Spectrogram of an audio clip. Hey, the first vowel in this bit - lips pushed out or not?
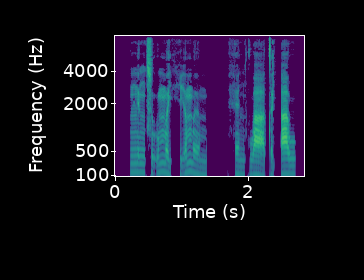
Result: no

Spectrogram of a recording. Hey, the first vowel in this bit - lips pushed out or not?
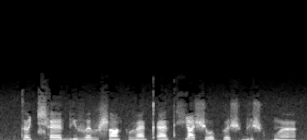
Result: yes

